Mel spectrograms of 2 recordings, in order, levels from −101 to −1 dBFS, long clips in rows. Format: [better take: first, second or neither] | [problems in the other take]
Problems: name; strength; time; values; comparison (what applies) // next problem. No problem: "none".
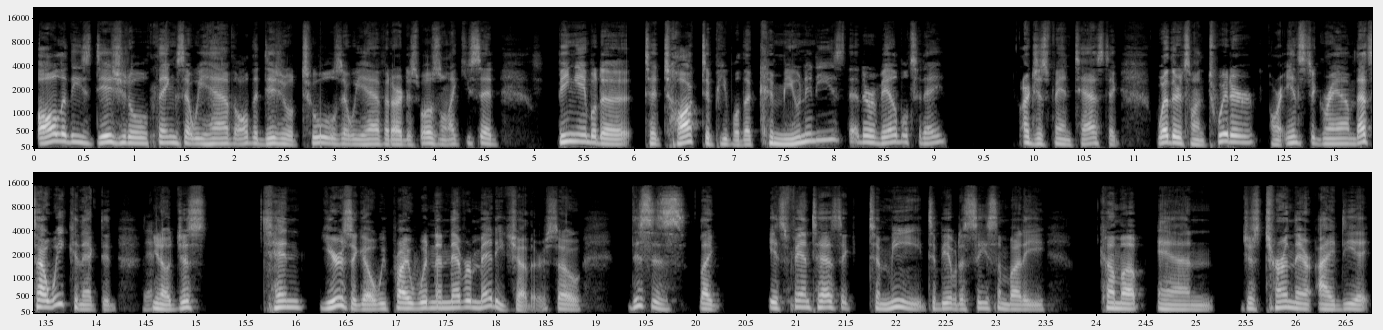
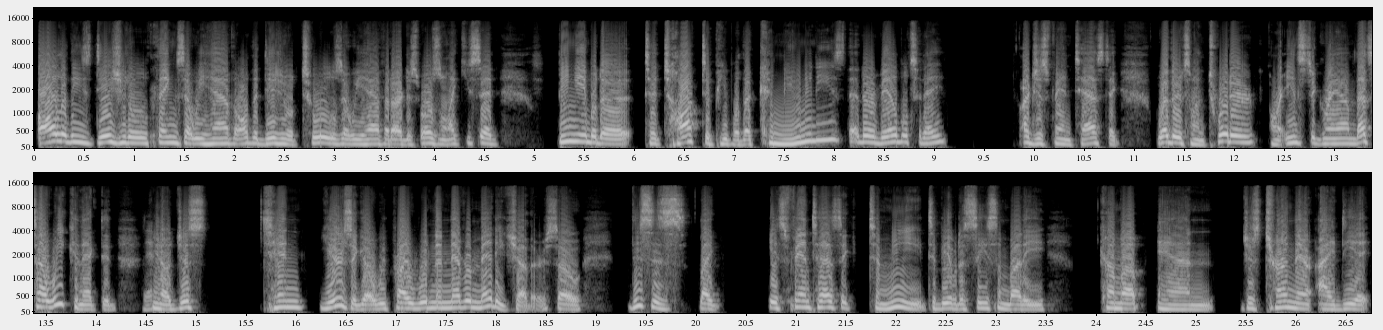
first | distortion; heavy; 6 dB below the speech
